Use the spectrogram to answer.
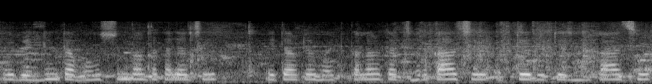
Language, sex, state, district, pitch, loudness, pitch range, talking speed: Odia, female, Odisha, Sambalpur, 235 Hz, -19 LUFS, 230-240 Hz, 145 wpm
